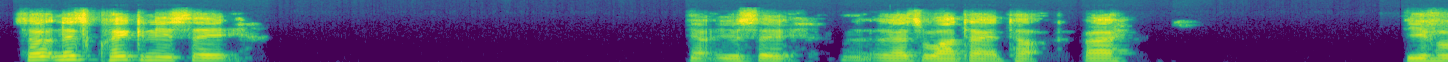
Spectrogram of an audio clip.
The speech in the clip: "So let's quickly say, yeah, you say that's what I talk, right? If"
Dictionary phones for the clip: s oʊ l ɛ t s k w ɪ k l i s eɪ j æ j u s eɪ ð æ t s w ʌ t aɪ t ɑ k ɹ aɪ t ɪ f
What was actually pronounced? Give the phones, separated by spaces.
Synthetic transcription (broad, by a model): s oʊ n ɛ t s k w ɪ k n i s eɪ j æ j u s eɪ ð æ t s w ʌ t aɪ t ɑ k ɹ aɪ t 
